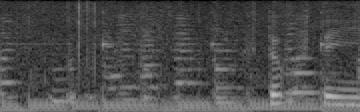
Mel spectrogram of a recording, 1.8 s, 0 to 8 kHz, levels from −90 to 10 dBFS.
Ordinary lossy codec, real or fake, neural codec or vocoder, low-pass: none; real; none; none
